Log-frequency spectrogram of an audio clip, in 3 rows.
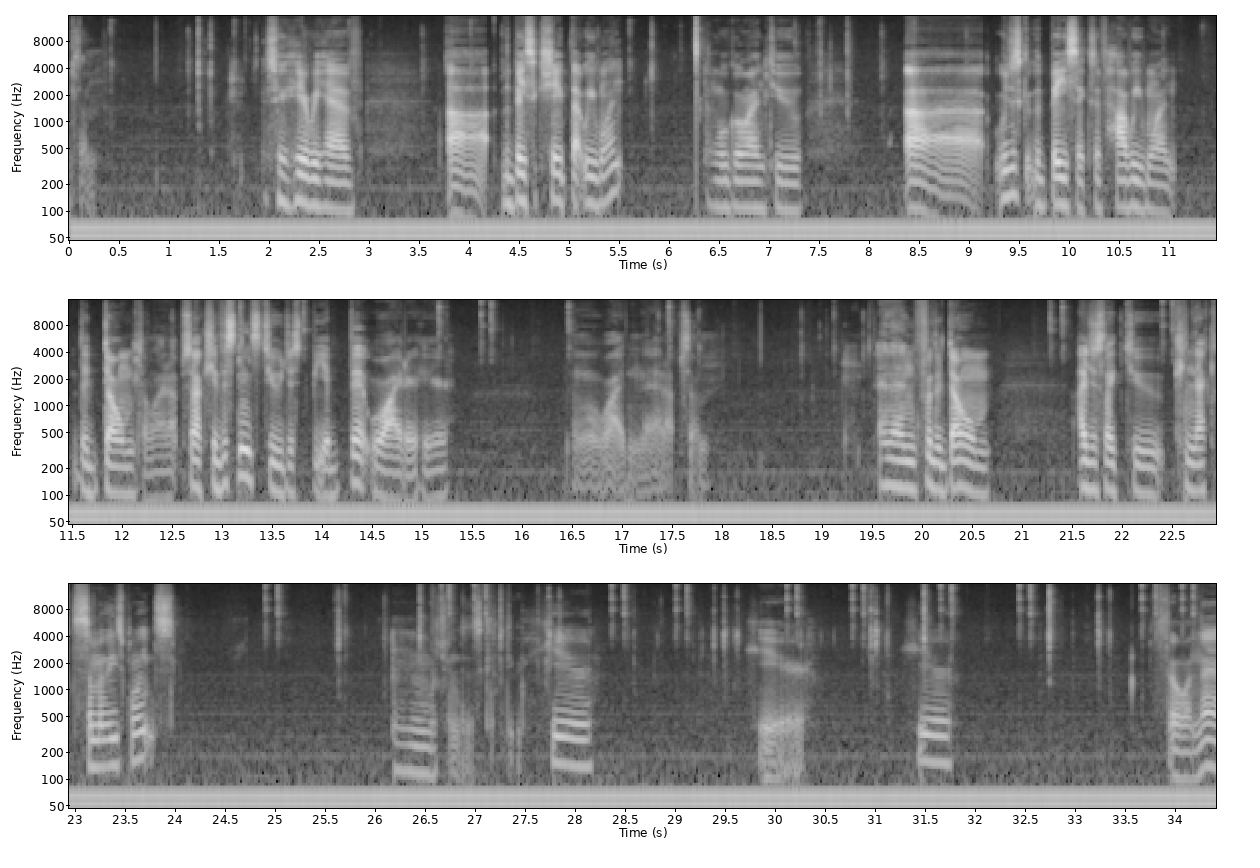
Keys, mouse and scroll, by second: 0.2 Tab, 1.5 Tab, 4.3-10.2 middle drag, 10.8 middle click, 12.3-14.0 middle drag, 13.3-14.7 drag, 14.0 right click, 14.7 middle click, 15.0 click, 15.8 right click, 16.6 middle click, 17.4-18.5 drag, 18.5-21.6 middle drag, 21.4-23.3 drag, 21.9 middle click, 22.5-24.2 right drag, 23.3-24.6 middle drag, 25.0-26.7 right drag, 26.0-27.5 middle drag, 27.5-34.4 right drag, 28.0 f, 29.6 f, 31.2 f, 33.4 f.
